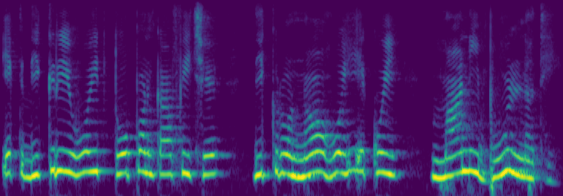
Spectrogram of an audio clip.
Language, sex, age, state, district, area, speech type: Gujarati, female, 30-45, Gujarat, Rajkot, urban, spontaneous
